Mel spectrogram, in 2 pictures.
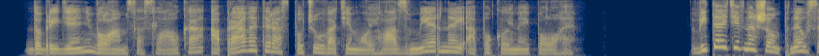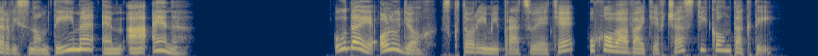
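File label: Slovak, female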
